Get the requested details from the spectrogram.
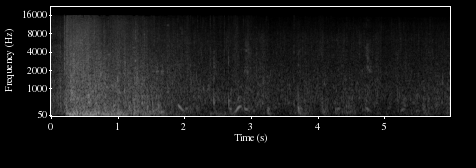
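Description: Water sloshes as a swimmer strokes through it.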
